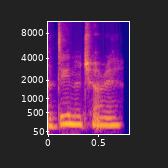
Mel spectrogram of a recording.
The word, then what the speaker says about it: Dinacharya: Yeah, Dinacharya, yeah.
